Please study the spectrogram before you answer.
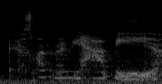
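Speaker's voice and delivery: hushed, breath-only wish; soft, airy little plea; pleading whisper. Real, not acted. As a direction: whisper it, willing the couple on. Pleading to the screen.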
